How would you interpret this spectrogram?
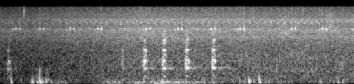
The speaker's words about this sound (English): Now, these ladies, they're two-legged and they have these red combs. They're chickens. They're coming towards us.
